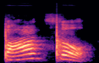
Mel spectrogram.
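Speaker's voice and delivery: "Fossil" in two separate, emphatic beats; deliberate syllable-by-syllable "Fossil"; clapped-out syllables. Shown as a demonstration. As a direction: split "Fossil" slowly, one clap per syllable. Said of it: "We're gonna do it one more time".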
